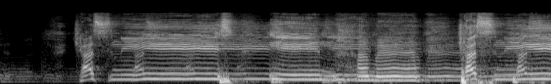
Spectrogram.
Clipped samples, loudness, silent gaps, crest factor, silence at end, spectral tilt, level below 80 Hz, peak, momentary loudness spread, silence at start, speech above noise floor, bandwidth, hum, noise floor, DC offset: under 0.1%; -16 LUFS; none; 16 dB; 0 s; -3.5 dB/octave; -36 dBFS; 0 dBFS; 7 LU; 0.55 s; 30 dB; 12 kHz; none; -46 dBFS; under 0.1%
